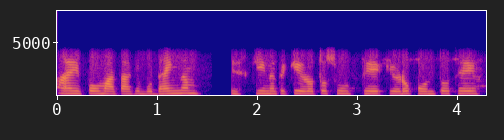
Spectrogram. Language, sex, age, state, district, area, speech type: Sindhi, female, 18-30, Rajasthan, Ajmer, urban, conversation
